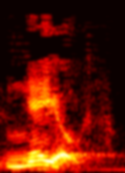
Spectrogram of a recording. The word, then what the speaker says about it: naos: Now, the Greek word translated temple here in 1 Corinthians chapter 3 The word translated temple is naos. Naos, and it's spelled N-A-O-S.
